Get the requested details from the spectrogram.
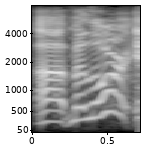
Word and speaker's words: Mellor: Anyway, Mellor is a favorite to win.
